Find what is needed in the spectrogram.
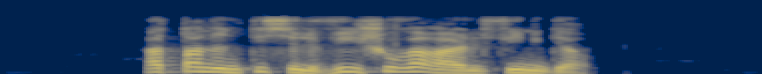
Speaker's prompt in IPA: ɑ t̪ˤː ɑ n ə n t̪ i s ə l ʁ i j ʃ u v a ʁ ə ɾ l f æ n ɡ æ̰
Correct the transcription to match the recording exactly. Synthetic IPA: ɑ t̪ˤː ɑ n ə n t̪ i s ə l v i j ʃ u v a ʁ ə ɾ l f i n ɡ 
